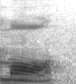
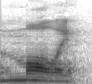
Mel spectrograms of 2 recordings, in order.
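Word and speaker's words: MOLLE: So M O L L E, but it seems to be pronounced not mole, but Molly.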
